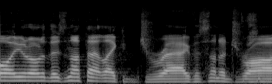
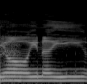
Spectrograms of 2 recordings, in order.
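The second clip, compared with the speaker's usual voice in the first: put-on Tennessee drawl, stretched e, higher; 4 semitones higher than usual. Showing how Tennessee speakers stretch the E: drawled Tennessee accent, stretched E. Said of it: "drawl out, like, the E a little bit".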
